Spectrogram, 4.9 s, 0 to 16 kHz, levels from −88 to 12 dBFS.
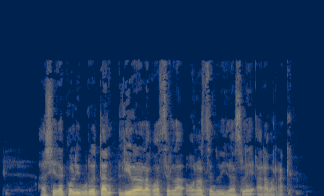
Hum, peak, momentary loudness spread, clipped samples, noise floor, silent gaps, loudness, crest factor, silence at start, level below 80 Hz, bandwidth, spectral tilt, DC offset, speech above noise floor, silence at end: none; -6 dBFS; 13 LU; under 0.1%; -60 dBFS; none; -22 LUFS; 18 dB; 0.6 s; -50 dBFS; 11.5 kHz; -7 dB/octave; under 0.1%; 38 dB; 0.5 s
